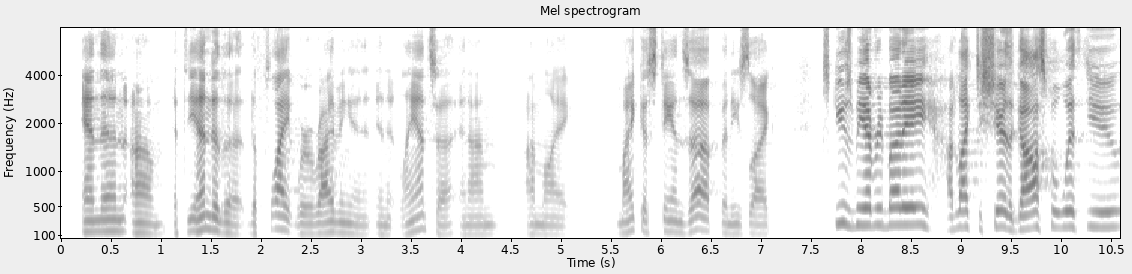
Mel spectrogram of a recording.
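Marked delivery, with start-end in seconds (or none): 7.6-10.6 acted-out loud, pitched-up yell. Retelling how Micah stood up at the end of a flight: imitating Micah yelling out. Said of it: "he just yelling out".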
